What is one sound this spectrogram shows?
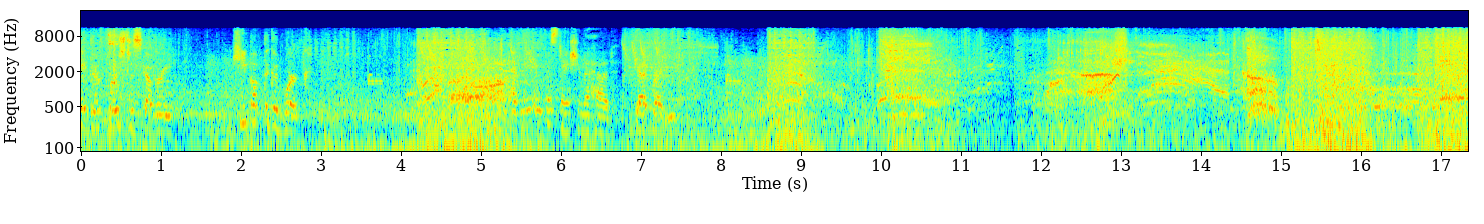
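A blade swooshes and clashes in quick blows.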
